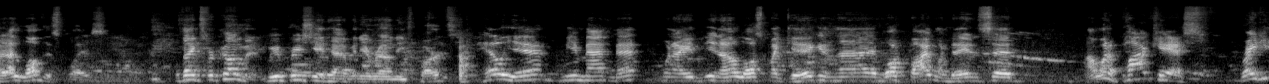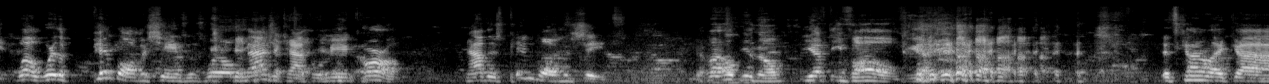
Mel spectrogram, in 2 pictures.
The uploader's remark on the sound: Live from Gebhards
